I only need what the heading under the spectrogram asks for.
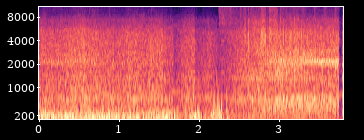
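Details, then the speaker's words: Indoor AC fan motor overspeeding after a mechanic turned the blower backward during service, 27 V present, connectors fine, heard up close: loud jet-like rushing roar stuck at full speed with no speed control. "ਇਹ problem ਹੈ ਇਸ motor ਦੇ ਪੁੱਠੇ ਚੱਕਰ ਘੁਮੇ ਹੋਏ service ਦੇ ਨਾਲ"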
